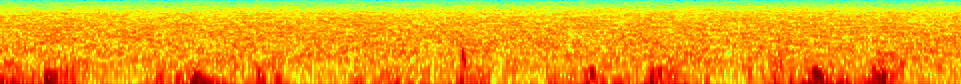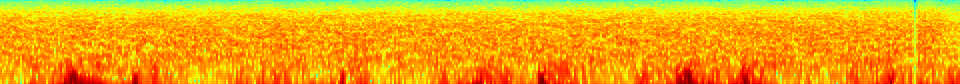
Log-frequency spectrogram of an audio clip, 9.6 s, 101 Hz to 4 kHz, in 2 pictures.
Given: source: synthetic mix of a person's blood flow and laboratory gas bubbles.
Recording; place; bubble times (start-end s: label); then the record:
Doppler ultrasound of blood flow; precordium
2.29-2.37 s: bubbles
3.70-3.94 s: bubbles
From the record:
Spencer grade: 2 (many but less than half of the cardiac periods contain bubble signals, singularly or in groups); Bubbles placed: anywhere in the cardiac cycle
